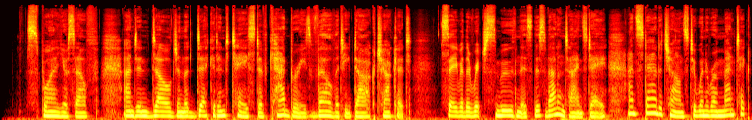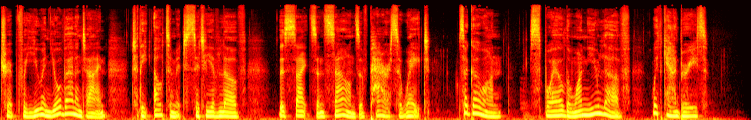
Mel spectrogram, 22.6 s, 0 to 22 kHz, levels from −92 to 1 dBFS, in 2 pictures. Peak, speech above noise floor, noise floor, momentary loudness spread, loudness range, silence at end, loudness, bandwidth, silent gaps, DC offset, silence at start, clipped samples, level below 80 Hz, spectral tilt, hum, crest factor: -2 dBFS; 31 dB; -47 dBFS; 7 LU; 2 LU; 0.5 s; -17 LUFS; 19 kHz; none; under 0.1%; 0.35 s; under 0.1%; -40 dBFS; -4.5 dB/octave; none; 14 dB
